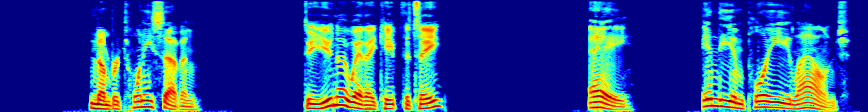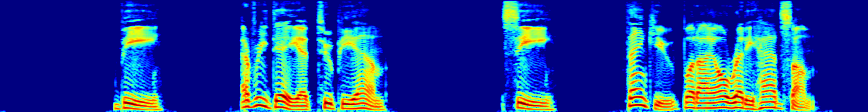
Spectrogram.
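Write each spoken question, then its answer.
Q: Do you know where they keep the tea?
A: A: In the employee lounge.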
